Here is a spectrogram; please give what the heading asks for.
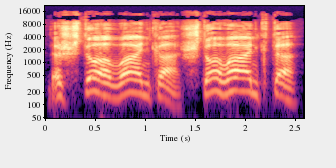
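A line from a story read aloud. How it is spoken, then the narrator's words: Exclaimed. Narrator (Russian): воскликнул Иван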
